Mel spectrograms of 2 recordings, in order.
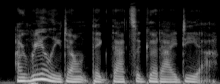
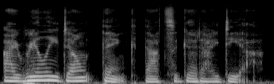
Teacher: Notice the stress on really and good.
